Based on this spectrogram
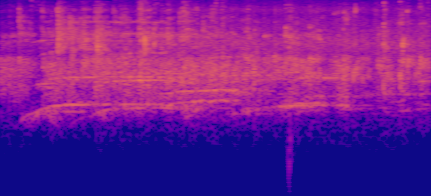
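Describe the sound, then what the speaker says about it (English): An audience claps together in a continuous wash of applause, close and lively, with a faint tonal ring lingering beneath the clapping. "a heartwarming applause for our musicians"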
